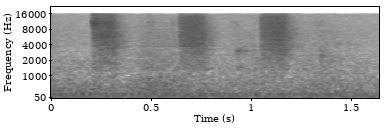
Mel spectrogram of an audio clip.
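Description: Diamond gemstone spray misted overhead in three quick, soft hissing bursts, each about a quarter second long and evenly spaced, with quiet room between them.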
